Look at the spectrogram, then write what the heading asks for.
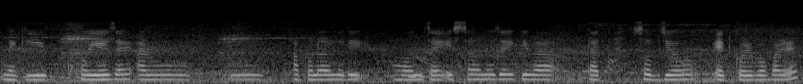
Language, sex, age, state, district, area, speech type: Assamese, female, 18-30, Assam, Kamrup Metropolitan, urban, spontaneous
